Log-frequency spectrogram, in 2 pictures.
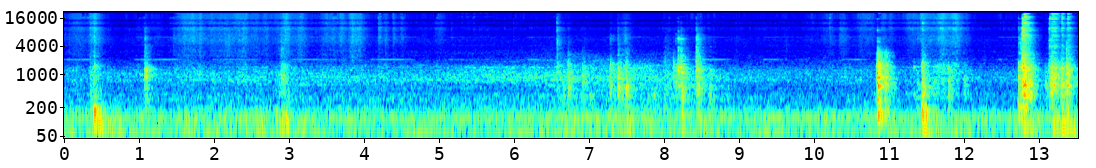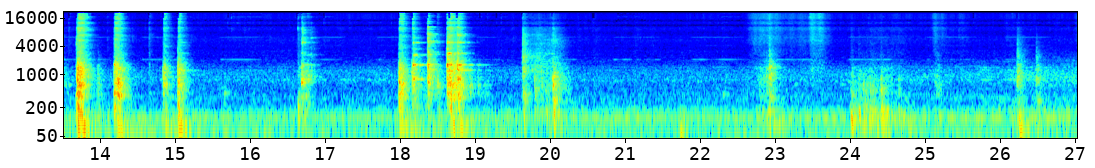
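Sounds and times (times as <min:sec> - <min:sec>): dishes and cutlery clinking: 0:18.0 - 0:19.2.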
